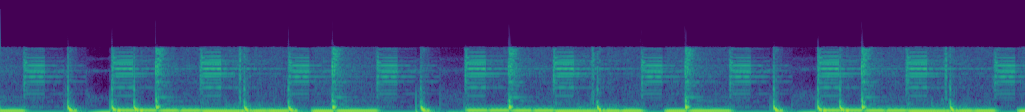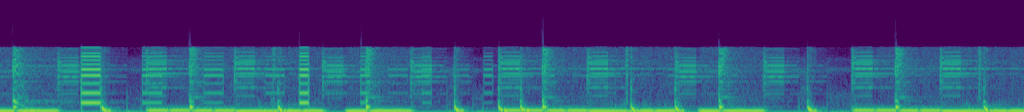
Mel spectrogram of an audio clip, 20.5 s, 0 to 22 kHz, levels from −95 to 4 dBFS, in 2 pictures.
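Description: A fast, rough flutter runs through the whole clip, a tremolo of about 6 dB pulsing at roughly 50 times a second. This is overlap-add ripple. The sound was split into windowed frames and rejoined with an overlap whose windows do not add up to a steady gain, so the level swells and dips once per frame. The result is a rough, fluttering texture laid over everything, band-limited like the rest of the clip to nothing above 4 kHz.

In the quiet gaps, the background briefly turns flat and featureless at 0.86 to 1.1 s, 4.4 to 4.64 s, 7.92 to 8.16 s, 11.52 to 11.66 s, 14.98 to 15.08 s, 18.24 to 18.32 s and 18.52 to 18.76 s. Each patch lasts between 80 and 240 ms and sits about 24 dB below the loudest material, shifting the level by no more than about 1 dB. This is comfort noise in place of the background, likely from discontinuous transmission: the sender stopped transmitting during pauses and the receiver filled them with synthetic, evenly shaped noise that lacks the detail of the real ambience.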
